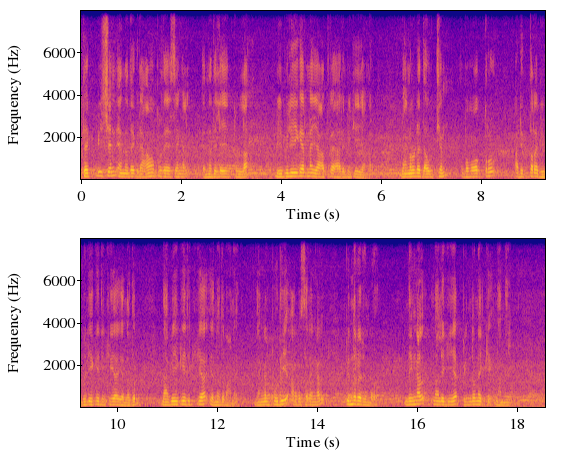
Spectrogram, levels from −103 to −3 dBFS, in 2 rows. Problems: constant background noise, background conversations at intervals, low volume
